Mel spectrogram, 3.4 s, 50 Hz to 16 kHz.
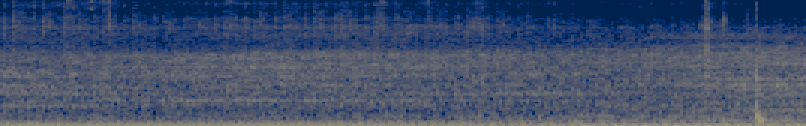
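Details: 1988 Suzuki Jimny, 550cc turbo intercooled three-cylinder, at idle. Even, steady idle with a low hum and a light tick that is said to be normal for Suzukis; no misses or knocks. Normal idle.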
